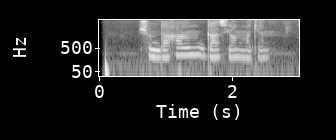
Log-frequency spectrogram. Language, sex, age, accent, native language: Uzbek, female, 19-29, Farg'ona, Uzbek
